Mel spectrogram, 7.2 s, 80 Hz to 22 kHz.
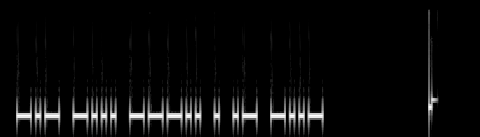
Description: Morse code, heard as a keyed tone, about 17 wpm, 700 Hz. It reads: KB8EAX
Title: USA Callsign DE Callsign - 6 Characters - 17wpm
